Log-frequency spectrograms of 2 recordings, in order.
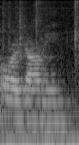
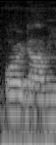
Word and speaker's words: origami: into the Americas so the Japanese word origami or as they would pronounce it origami at Le I hope they pronounce it that way um literally means Ori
